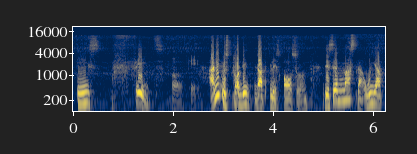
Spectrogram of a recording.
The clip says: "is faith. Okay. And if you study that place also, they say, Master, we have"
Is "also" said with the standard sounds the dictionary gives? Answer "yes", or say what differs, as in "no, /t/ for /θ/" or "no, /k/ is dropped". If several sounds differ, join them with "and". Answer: yes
